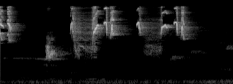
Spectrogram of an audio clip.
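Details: Oriental magpie-robin used as a lure for a stressed bird: short harsh chattering bursts and high scratchy notes in three spaced clusters, with a quiet pause at the end.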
